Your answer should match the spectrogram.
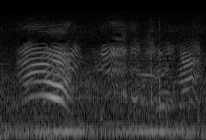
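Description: A child's high-pitched yell, one call that rises briefly and then falls in pitch, with more children's voices after it.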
